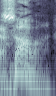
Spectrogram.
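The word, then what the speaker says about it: Saleh: Coach Robert Sala. I never can pronounce his name right. – Sala, yeah. – Sala.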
